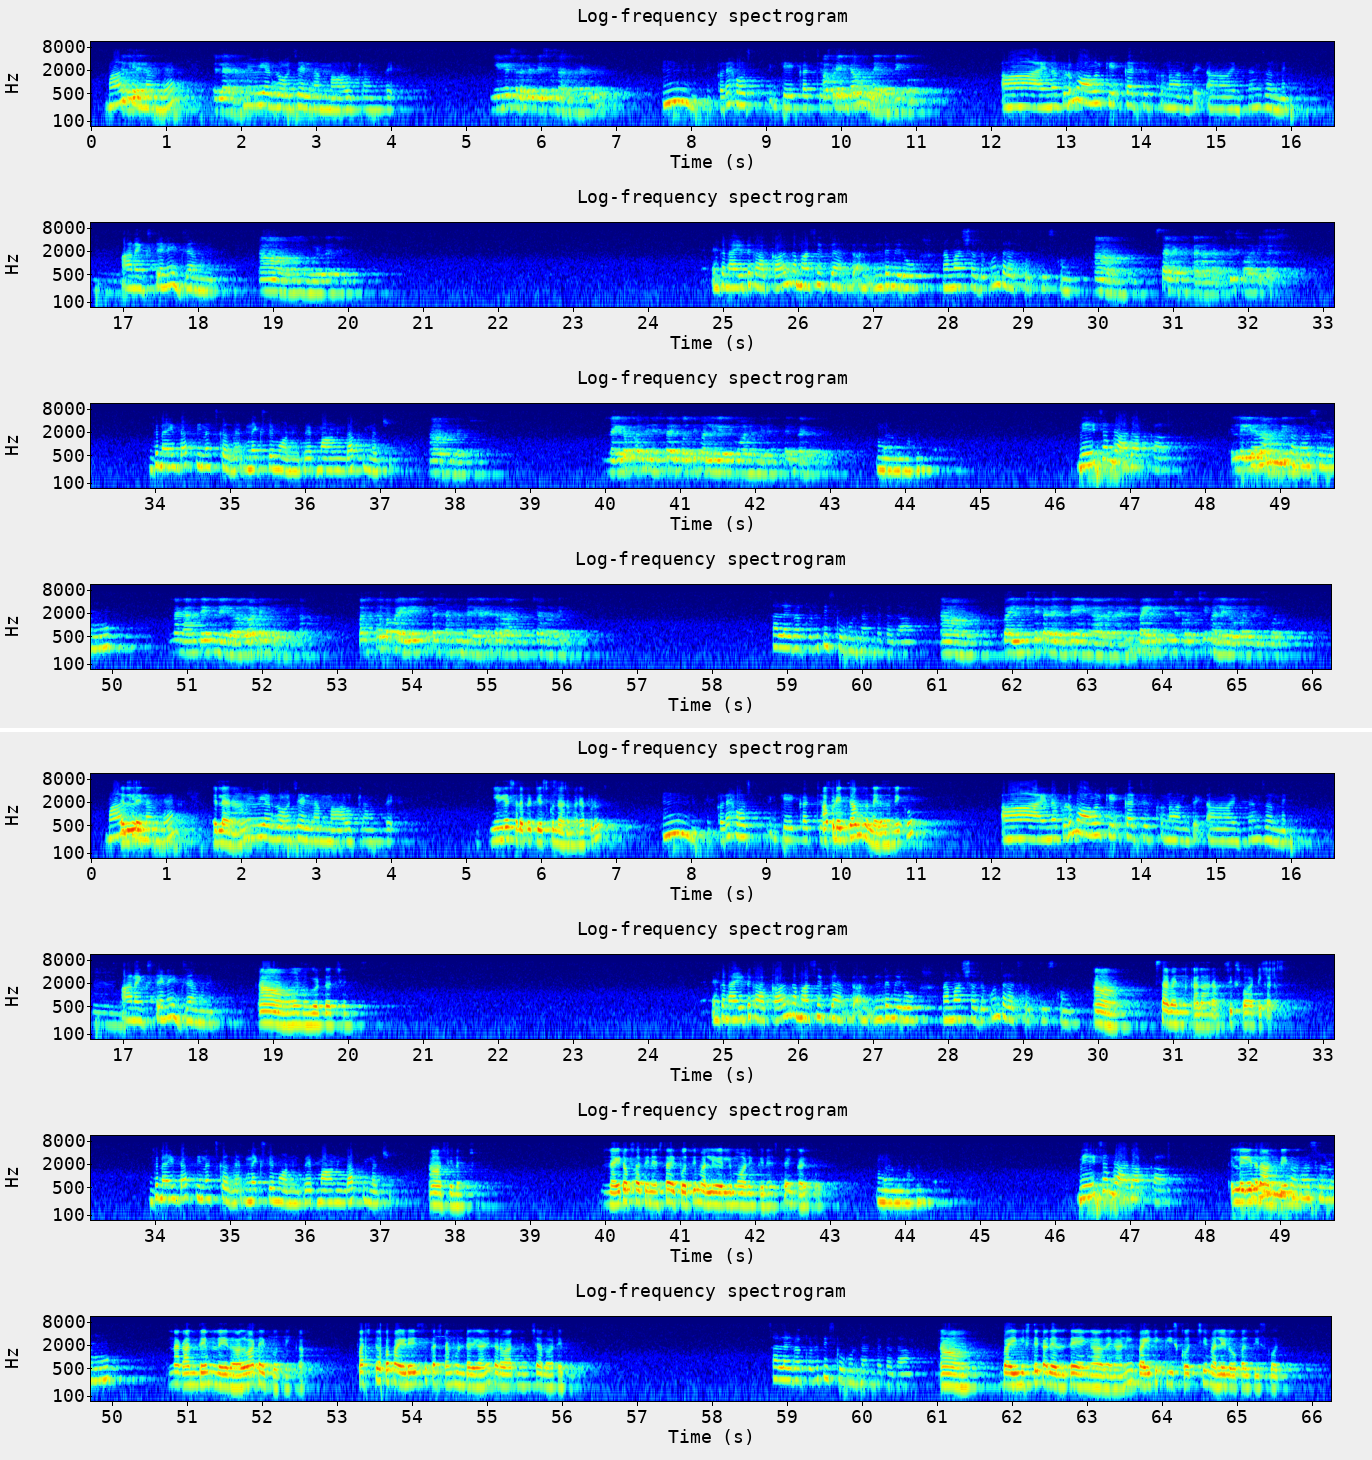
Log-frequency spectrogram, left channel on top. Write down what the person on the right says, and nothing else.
వెళ్ళే
వెళ్ళారా
న్యూ ఇయర్ సెలబ్రేట్ చేసుకున్నారా మరి అప్పుడు
అప్పుడు ఎగ్జామ్స్
ఉన్నాయి కదా మీకు
హ్మ్.
ఆ అవును గుర్తు వచ్చింది
ఆ సెవెన్ క అలారం సిక్స్ ఫార్టీ కలా
ఆ తినొచ్చు నైట్ ఒకసారి
తినేస్తే అయిపోద్ది మళ్ళీ ఎర్లీ మార్నింగ్ తినేస్తే ఇంకా అయిపోద్ది
లేదు
రా అంతేం
నాకు అంతేం లేదు అలవాట అయిపోద్ది ఇంకా ఫస్ట్ ఒక ఫైవ్ డేస్ కష్టం ఉంటది కాగాని తర్వాత నుంచి అలవాట అయిపోతాది
ఆ బై మిస్టేక్ అది వెళ్తే ఏం కాదు గాని బయటికి తీసుకొచ్చి మళ్ళీ లోపలి తీసుకు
